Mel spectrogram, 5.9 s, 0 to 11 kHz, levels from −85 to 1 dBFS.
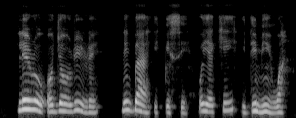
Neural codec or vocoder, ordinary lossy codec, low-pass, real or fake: none; Opus, 24 kbps; 7.2 kHz; real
